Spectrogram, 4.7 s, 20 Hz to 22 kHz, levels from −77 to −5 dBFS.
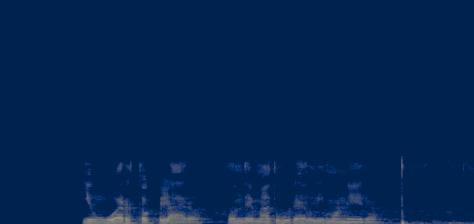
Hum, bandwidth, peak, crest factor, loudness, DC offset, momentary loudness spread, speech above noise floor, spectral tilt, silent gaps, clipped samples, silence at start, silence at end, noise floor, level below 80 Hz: none; 7.2 kHz; -24 dBFS; 18 dB; -42 LUFS; under 0.1%; 13 LU; 44 dB; -6.5 dB/octave; none; under 0.1%; 0.85 s; 0 s; -84 dBFS; -72 dBFS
